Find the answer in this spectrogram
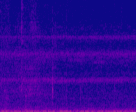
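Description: Near-quiet background: a faint steady hiss with several thin, high-pitched steady tones running through it, and a faint tick or two.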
